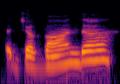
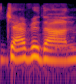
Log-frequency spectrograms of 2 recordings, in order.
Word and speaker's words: Javidan: I'm familiar with everyone except, let's see, is it pronounced Javonda? I just want to make sure I pronounced the name correctly. Hi, it's Javidan, but everyone calls me Java.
